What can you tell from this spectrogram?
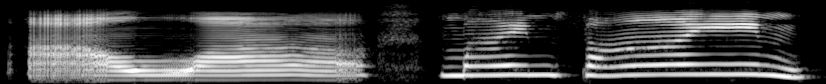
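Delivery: long-drawn wail, climbing high; pained cry. A narrator's reading. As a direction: wail like a hurt little hare. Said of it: "schreit Lina".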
